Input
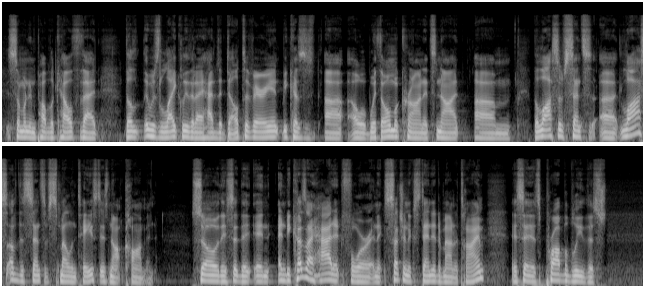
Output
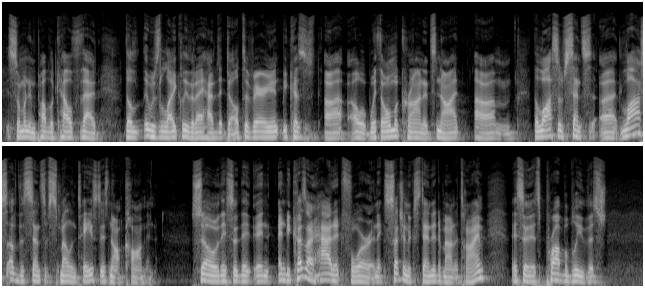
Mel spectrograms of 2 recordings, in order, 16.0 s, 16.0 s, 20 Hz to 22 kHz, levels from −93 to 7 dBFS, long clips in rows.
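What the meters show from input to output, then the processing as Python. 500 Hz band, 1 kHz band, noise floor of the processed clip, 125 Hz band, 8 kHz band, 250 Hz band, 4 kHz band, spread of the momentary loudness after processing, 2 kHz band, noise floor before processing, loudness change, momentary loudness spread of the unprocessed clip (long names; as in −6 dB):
0.0 dB, 0.0 dB, −55 dBFS, −0.5 dB, 0.0 dB, 0.0 dB, 0.0 dB, 6 LU, 0.0 dB, −55 dBFS, 0.0 dB, 6 LU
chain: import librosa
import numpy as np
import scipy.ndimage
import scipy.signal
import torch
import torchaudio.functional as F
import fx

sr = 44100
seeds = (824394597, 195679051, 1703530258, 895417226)

y = fx.hum_notches(x, sr, base_hz=50, count=4)
y = fx.vibrato(y, sr, rate_hz=4.1, depth_cents=88.0)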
